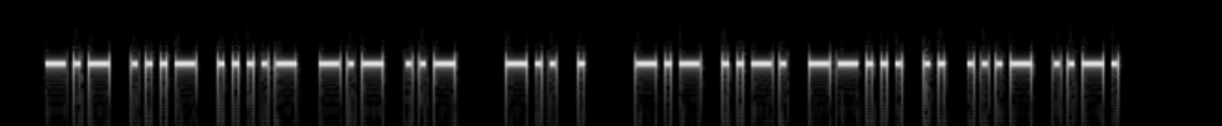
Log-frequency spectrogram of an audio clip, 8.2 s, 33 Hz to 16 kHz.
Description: Morse code, heard as a keyed tone, about 25 wpm, 700 Hz. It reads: KV4KU DE KF7IVF
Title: USA Callsign DE Callsign 25wpm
